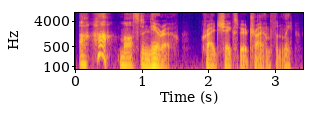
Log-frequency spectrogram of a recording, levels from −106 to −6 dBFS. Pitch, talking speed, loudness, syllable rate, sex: 105 Hz, 105 wpm, -20 LUFS, 5.3 syllables/s, male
